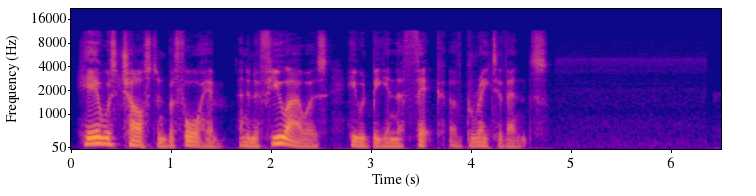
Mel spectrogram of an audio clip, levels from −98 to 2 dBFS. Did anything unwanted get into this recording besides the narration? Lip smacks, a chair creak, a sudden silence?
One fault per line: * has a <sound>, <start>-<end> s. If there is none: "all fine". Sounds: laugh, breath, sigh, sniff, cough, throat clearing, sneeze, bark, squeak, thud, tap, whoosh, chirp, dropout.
all fine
